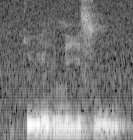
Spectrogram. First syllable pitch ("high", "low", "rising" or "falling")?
rising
